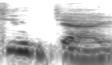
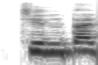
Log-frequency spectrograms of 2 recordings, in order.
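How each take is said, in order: First: The middle consonant is a ch sound. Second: The middle consonant is a clear t sound. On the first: The speaker calls it wrong. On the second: The speaker calls it right.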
